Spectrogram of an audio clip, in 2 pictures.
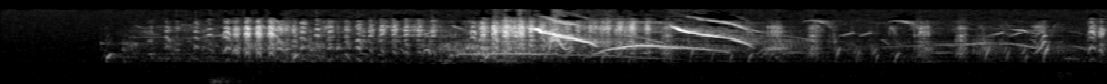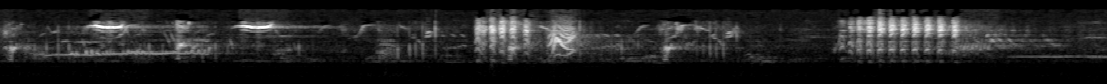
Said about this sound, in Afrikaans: Dan het ons natuurlik die Europese spreeu wat Cecil John Rhodes gebring het en hy klink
